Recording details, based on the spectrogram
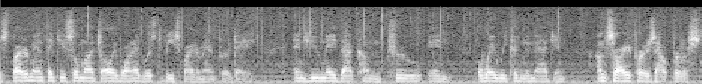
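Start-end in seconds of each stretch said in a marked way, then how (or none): none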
